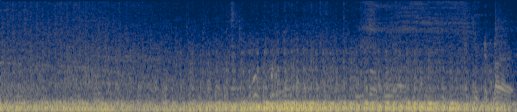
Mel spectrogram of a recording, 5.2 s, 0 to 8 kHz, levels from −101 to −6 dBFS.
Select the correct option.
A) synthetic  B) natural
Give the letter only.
B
